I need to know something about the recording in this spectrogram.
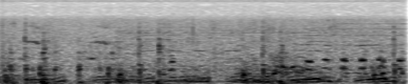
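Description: Chickens clucking faintly in short repeated calls, with a quick run of short higher notes near the end.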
